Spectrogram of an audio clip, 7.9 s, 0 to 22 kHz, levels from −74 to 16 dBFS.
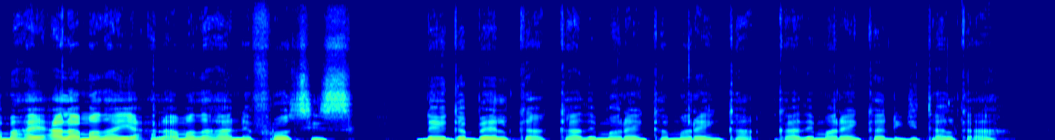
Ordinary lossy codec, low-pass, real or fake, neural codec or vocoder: none; none; real; none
